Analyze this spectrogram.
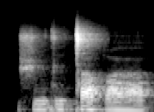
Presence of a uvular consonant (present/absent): present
